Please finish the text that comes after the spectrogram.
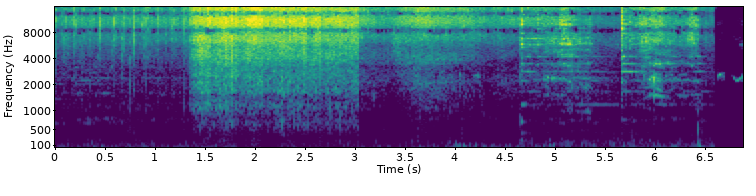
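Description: Water poured into fried, cooked-down spice masala in a pan for a fish curry bursts into a loud, hissing sizzle for a couple of seconds, then settles into a softer simmer with a few utensil clinks.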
